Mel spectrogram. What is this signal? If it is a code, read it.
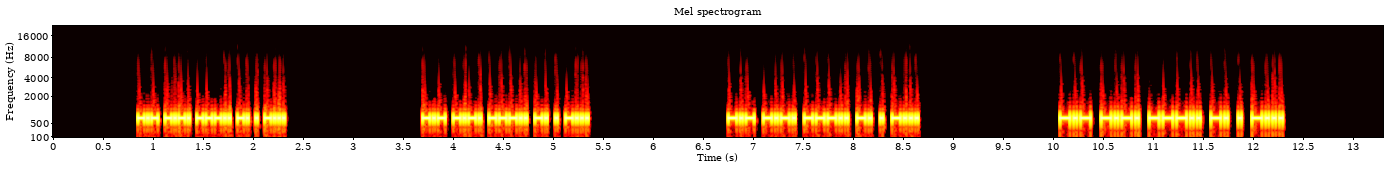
Morse code, heard as a keyed tone, about 44 wpm, 700 Hz. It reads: KC8NEB KC8NEB KC8NEB KC8NEB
